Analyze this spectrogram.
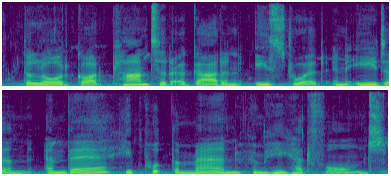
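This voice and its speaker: Music plays behind a woman with a fairly low voice and lively intonation. She keeps a moderate pace with hardly any pauses. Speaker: Bible reader. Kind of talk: serene Bible reading with relaxing background music. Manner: calm, soothing.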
